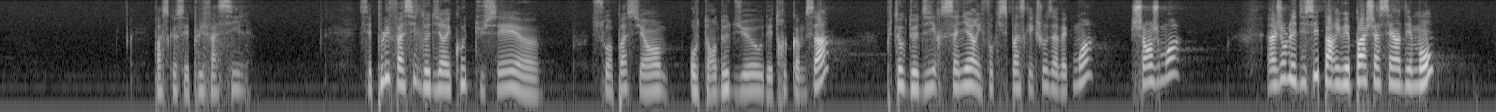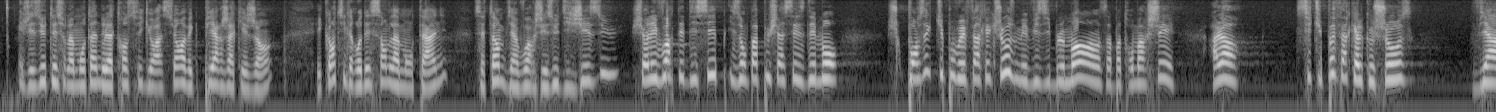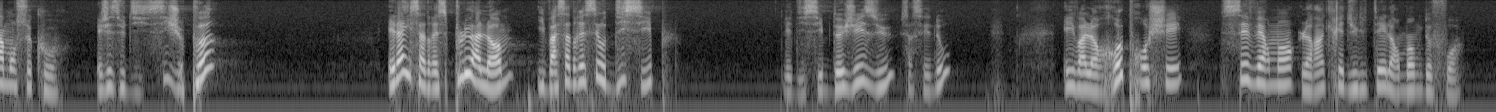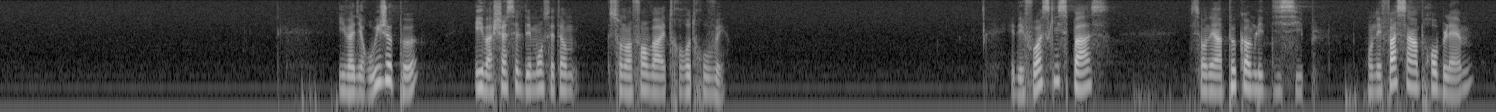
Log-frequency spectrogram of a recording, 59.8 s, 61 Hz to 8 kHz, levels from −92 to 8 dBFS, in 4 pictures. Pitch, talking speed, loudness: 175 Hz, 195 wpm, -20 LUFS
